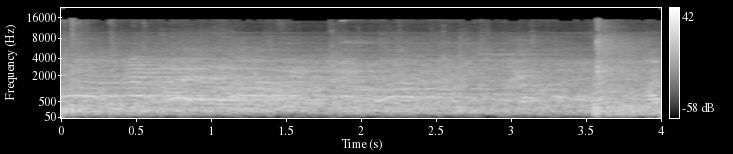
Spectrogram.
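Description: Players calling out in a reverberant gymnasium during a dodgeball game, a din of distant voices, with a sharp thump near the end, typical of a dodgeball striking a player or the floor.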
